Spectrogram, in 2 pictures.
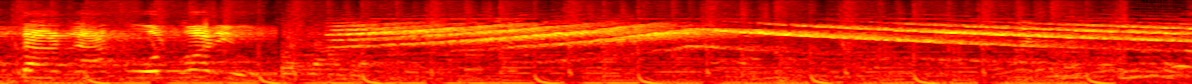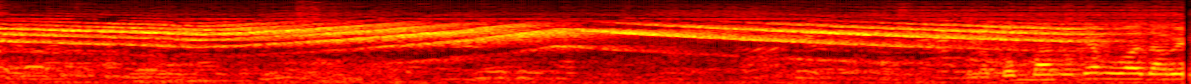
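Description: An electronic siren wails through rising and falling sweeps during a school safety week drill, loud and continuous, with a crowd of voices over its opening seconds.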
